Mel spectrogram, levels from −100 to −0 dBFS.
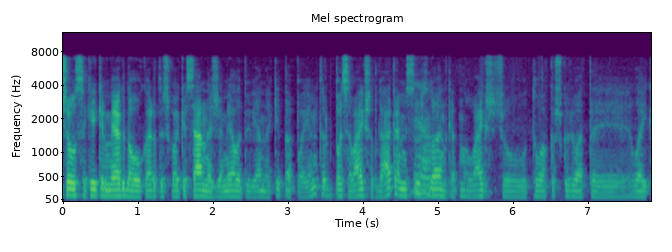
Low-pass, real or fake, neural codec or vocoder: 7.2 kHz; real; none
